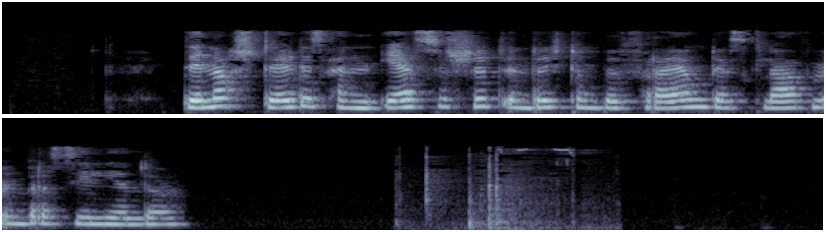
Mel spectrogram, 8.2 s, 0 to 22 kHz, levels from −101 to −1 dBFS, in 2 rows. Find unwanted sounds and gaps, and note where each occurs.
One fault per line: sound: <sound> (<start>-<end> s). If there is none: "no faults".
sound: squeak (6.1-7.2 s)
